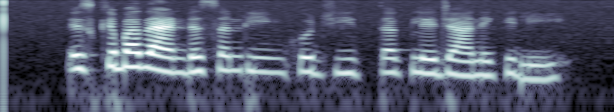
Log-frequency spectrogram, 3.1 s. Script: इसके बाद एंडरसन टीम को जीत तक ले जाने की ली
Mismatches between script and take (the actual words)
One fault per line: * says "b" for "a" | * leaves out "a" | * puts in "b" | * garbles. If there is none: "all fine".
all fine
